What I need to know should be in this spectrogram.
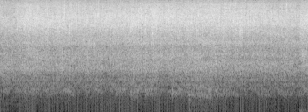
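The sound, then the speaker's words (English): Flour-dredged chicken cutlets sauté in pancetta and olive oil fat, giving off a loud, continuous, even sizzle that stays steady from start to finish. “And now we're sauteing them in the pancetta and olive oil fat.”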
